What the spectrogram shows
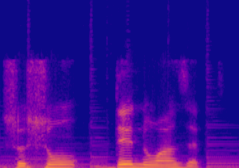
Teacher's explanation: le S est entre le I et le E, donc on prononce Z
